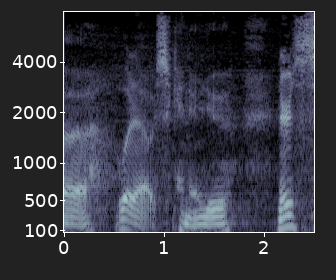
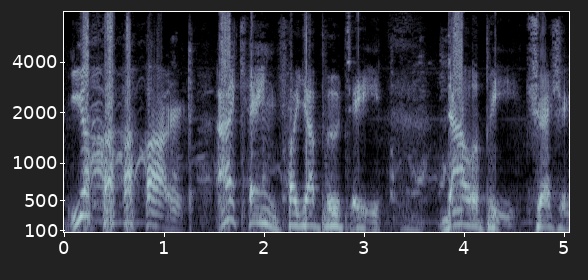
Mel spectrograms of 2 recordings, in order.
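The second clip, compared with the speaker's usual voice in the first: hammed-up pirate animatronic, pitched up; Foxy; 4 semitones higher than usual. Shown as a demonstration. Showing off a game character after choking, hammed-up pirate. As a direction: bark out a rough pirate cry. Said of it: "I can also do, um, Foxy".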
